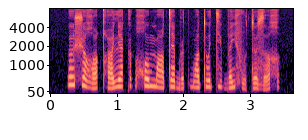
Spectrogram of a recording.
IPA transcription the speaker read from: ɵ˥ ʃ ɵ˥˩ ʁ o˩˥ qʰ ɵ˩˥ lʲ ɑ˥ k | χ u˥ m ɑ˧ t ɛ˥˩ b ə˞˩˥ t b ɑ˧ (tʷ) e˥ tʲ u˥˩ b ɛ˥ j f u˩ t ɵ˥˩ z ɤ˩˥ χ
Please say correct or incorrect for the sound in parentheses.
correct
